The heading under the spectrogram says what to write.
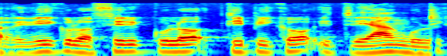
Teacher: triángulo no rima porque se acentúa en la a y las demás están acentuando en la i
